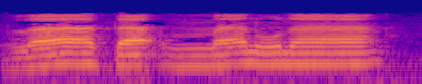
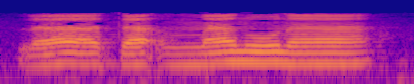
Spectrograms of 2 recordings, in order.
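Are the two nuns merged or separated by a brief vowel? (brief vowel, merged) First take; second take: brief vowel; brief vowel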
